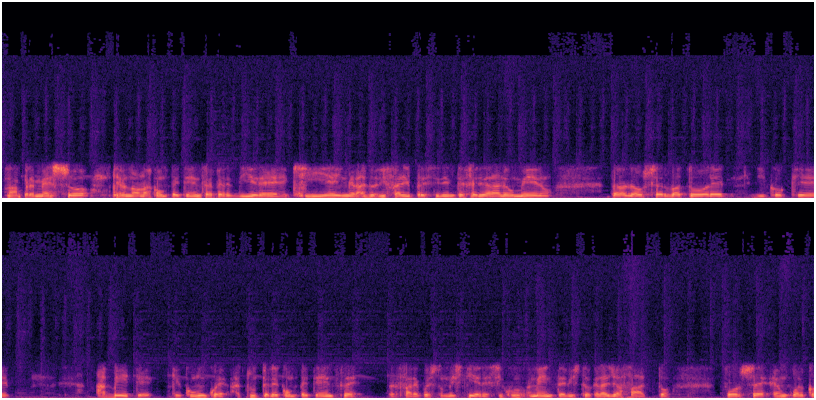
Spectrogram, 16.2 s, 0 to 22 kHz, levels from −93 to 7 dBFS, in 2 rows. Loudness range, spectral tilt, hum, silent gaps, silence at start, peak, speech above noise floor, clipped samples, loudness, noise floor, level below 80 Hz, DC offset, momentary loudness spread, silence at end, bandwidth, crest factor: 4 LU; -7 dB/octave; none; none; 0.05 s; -8 dBFS; 26 dB; under 0.1%; -22 LUFS; -47 dBFS; -52 dBFS; under 0.1%; 9 LU; 0 s; 17 kHz; 14 dB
